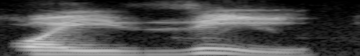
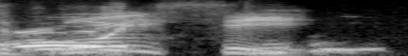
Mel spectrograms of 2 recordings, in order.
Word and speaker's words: Boise: i'm here now and i gotta get used to calling it boise not boy z like how do you pronounce it it's boise boise idaho not boy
